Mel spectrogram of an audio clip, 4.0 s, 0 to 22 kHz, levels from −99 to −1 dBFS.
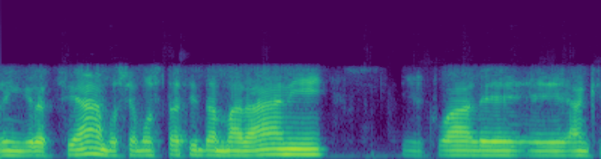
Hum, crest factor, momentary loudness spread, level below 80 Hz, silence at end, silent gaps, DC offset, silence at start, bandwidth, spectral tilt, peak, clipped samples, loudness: none; 18 dB; 8 LU; -62 dBFS; 0.1 s; none; under 0.1%; 0 s; 4.2 kHz; -11 dB/octave; -6 dBFS; under 0.1%; -22 LUFS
